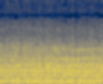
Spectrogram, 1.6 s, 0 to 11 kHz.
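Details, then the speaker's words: 1996 Dodge 2500 with 12-valve Cummins diesel, parked 15 years in a salvage yard, first start after bleeding the cracked injection lines: steady, even diesel clatter at idle with no misses, knocks or surging; normal, healthy diesel idle. "the hell yes it runs pretty good wow definitely a successful will it start perfect"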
